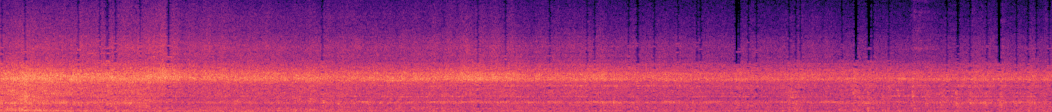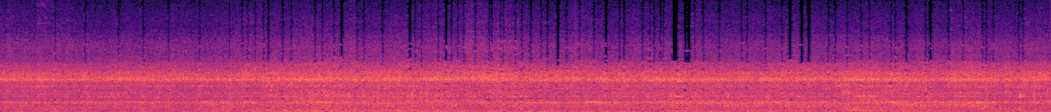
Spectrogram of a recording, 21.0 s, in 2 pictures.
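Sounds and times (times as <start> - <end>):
rumble of wheels on rail: 0.0 - 21.0.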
